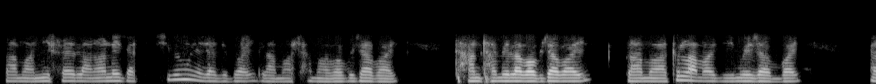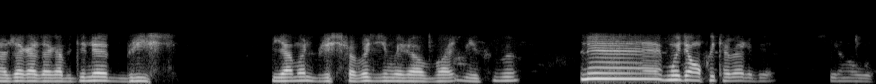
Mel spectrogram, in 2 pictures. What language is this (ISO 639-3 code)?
brx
